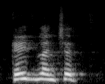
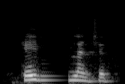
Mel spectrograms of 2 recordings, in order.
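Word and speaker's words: Cate Blanchett: Kate Blanchet. Kate Blanchet, muy bien.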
